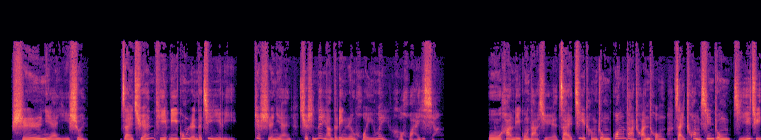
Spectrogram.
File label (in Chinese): 女 专题配音, 沉稳大气; 武汉理工学校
